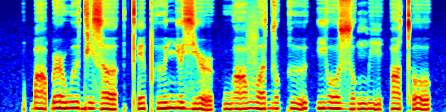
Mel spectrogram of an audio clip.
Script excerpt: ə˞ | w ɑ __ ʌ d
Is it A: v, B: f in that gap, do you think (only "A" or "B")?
A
